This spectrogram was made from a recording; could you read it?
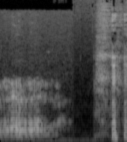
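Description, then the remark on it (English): A dog named Gibson makes a long, drawn-out, moaning vocalization with a growly, roar-like tone, then after a short pause gives two brief, rising yowls that mimic the phrase "I love you". “You want to hear Gibson say, I love you?”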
